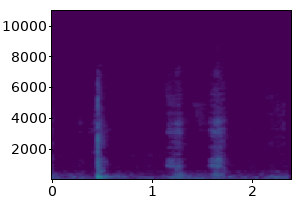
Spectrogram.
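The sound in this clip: Drawing on paper: faint, scratchy strokes, a few short rubs spaced out after one sharp tap near the start, all soft and quiet.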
